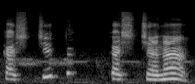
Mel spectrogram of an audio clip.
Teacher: కః అని వచ్చినప్పుడు విసర్గ స్థానంలో శకారం వస్తుంది.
